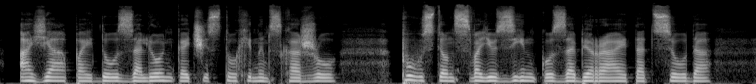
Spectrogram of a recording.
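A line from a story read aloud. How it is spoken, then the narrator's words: Whisper. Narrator (Russian): шепотом сказала Алена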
